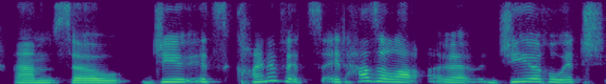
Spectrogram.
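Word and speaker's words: Dia dhuit: Giahuich is how you say good morning or good day. Jewish? Giahuich. Jewish. So Giahuich, that's right.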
